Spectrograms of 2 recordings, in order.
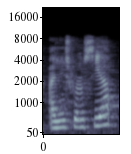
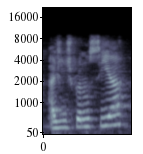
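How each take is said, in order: The two takes are said the same way.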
